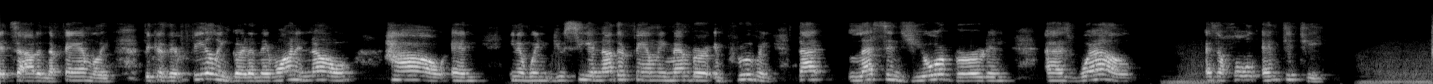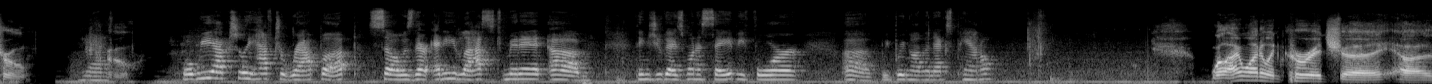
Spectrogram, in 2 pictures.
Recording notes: Virtual Conference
